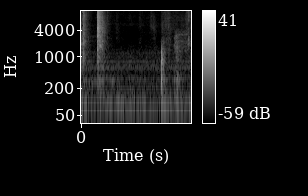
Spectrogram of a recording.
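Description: Two short, sharp taps about a second and a half apart, with quiet kitchen room tone between them. They are handling noises from unwrapping a steamed pudding basin's foil and greaseproof paper cover at the worktop.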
